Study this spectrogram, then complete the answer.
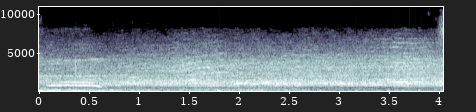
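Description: A volleyball is bounced on the court floor.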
